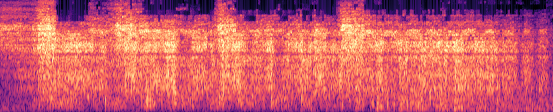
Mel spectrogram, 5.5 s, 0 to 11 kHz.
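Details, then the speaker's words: Toyota JZX100 Chaser, 1JZ VVT-i with G25-660 turbo on a stock ECU (MAP-based): a loud airy hiss rises and falls with each throttle blip. Boost is leaking, likely hurting spool and behind the squeal-like turbo sound. "because when you have a math car it's reading the air that comes in so if you're losing air it's not good"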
